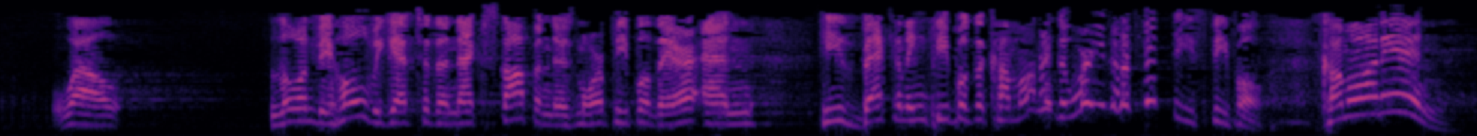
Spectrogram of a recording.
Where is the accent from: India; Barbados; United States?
Barbados; even though I'm from Barbados and used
